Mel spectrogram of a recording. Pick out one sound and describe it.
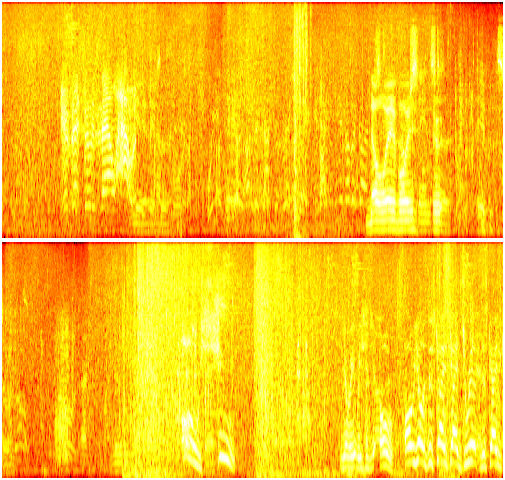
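Waves surge and crash against a wooden ship.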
